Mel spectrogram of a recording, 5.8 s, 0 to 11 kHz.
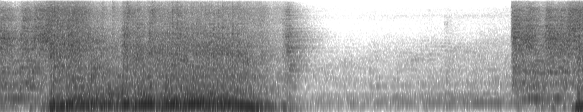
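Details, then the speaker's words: Early-80s G-Body Malibu 305 (5.0 L) small-block Chevy on run stand, with swapped earlier HEI distributor and new fuel pump: revs hard, drops back, never climbs cleanly; barely reaches 5,000 rpm. "It can barely get 5,000 RPMs. This is going to be a terrible race car to do."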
